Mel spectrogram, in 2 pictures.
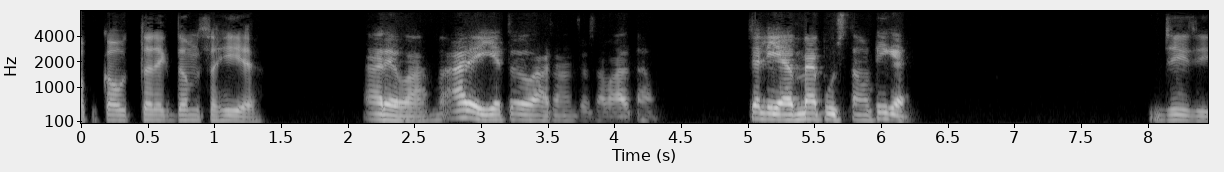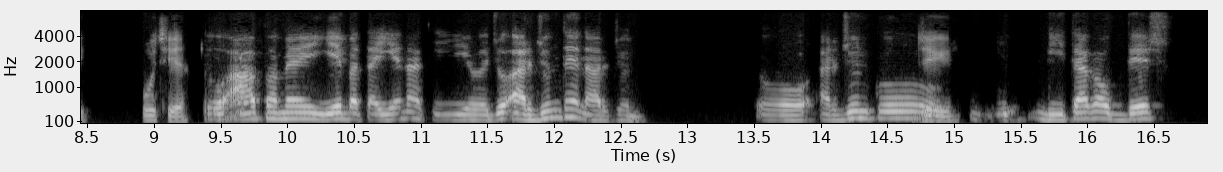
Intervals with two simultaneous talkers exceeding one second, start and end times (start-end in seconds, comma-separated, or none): none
